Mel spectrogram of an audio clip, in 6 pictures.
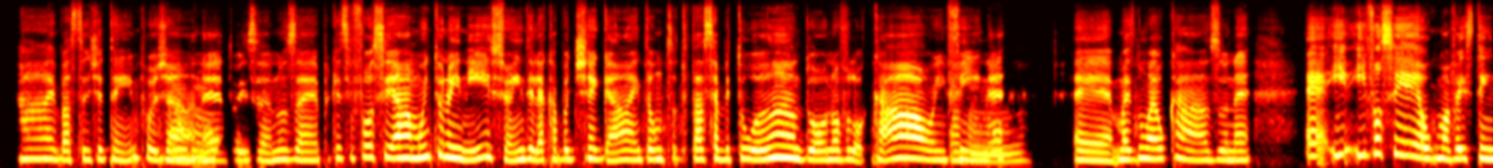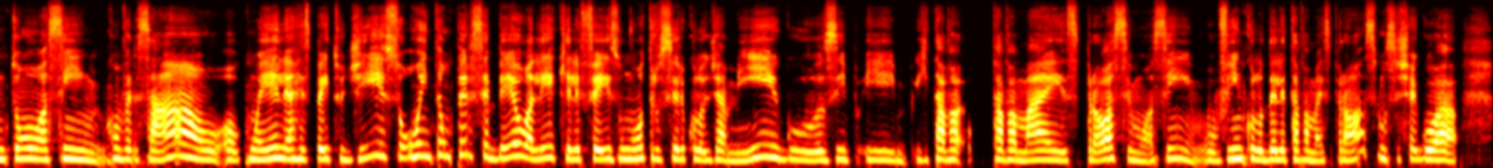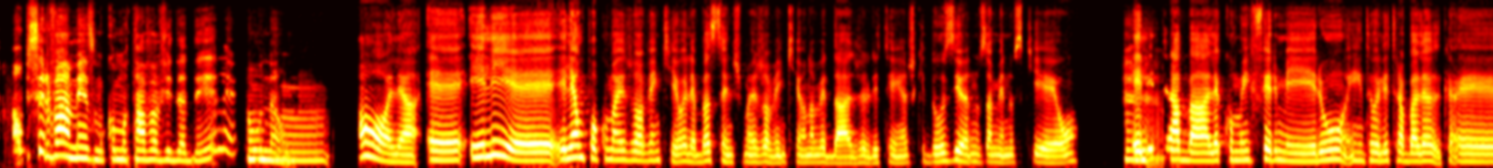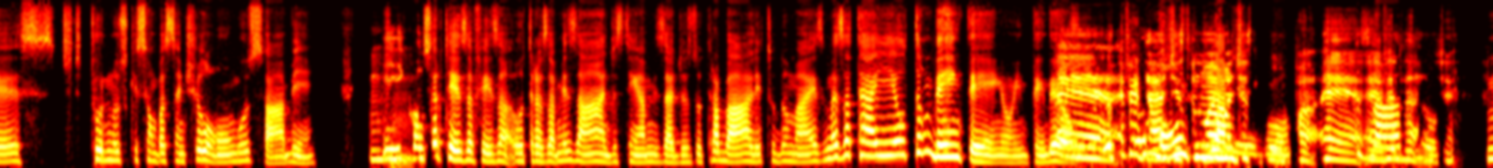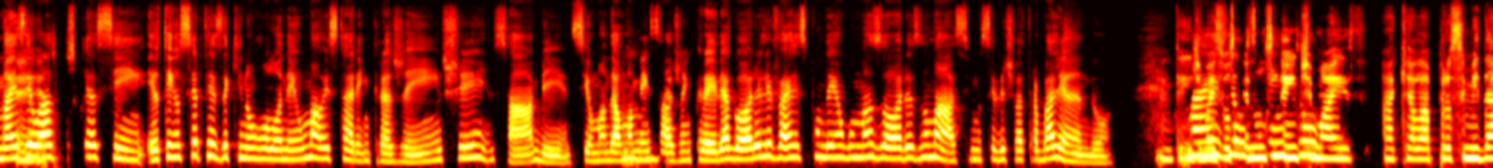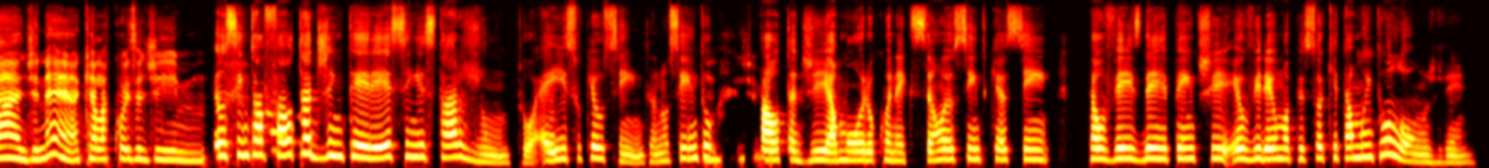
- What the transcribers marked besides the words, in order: other noise; tapping
- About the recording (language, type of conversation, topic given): Portuguese, advice, Como posso manter contato com alguém sem parecer insistente ou invasivo?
